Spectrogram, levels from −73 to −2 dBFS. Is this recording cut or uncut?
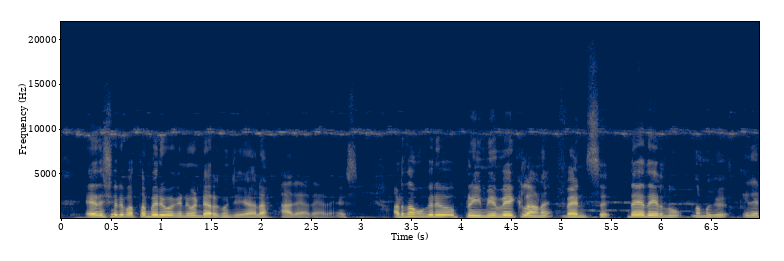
uncut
